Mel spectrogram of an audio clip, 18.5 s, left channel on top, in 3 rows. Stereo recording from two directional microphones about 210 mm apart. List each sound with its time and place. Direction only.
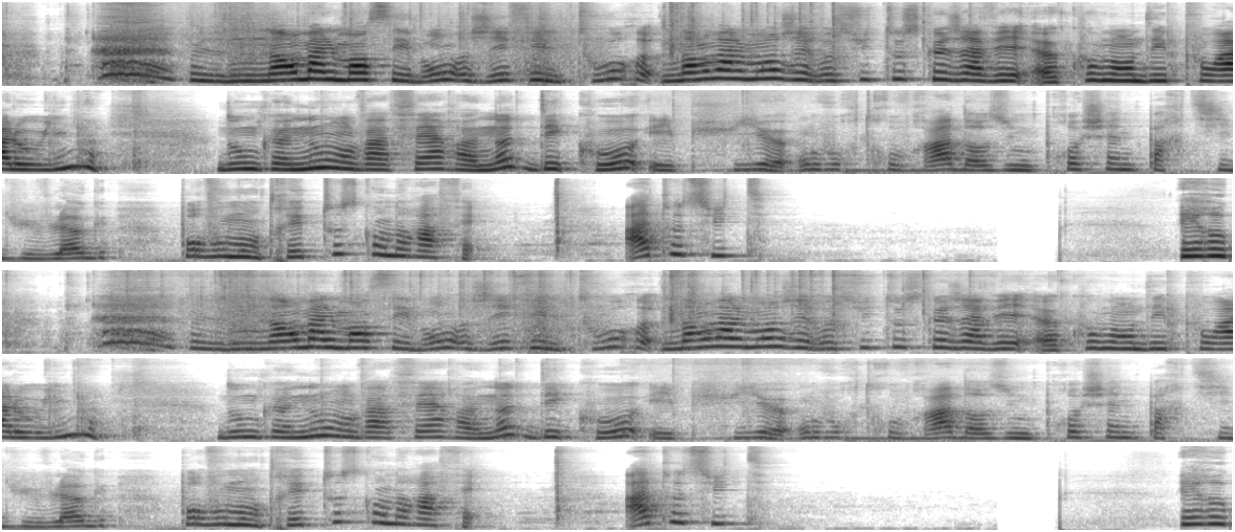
0.3 s speech: 45° left (ahead or behind); by 16.1 s 25° left (ahead or behind)
18.2 s speech: 30° left (ahead or behind)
